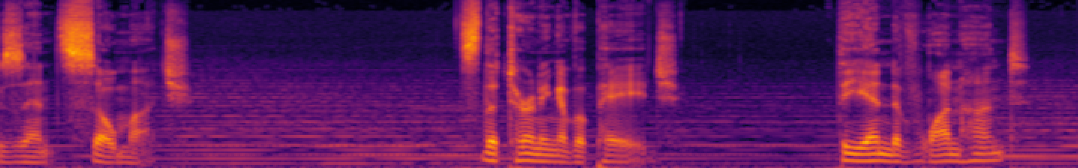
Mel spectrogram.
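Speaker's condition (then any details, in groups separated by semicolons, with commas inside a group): No condition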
